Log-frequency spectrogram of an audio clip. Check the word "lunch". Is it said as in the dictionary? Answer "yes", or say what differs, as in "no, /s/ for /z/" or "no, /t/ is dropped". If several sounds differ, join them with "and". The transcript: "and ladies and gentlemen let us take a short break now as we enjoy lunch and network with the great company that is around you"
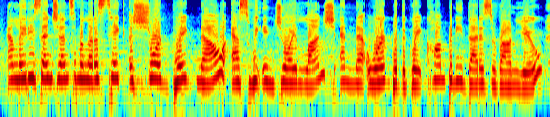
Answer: yes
